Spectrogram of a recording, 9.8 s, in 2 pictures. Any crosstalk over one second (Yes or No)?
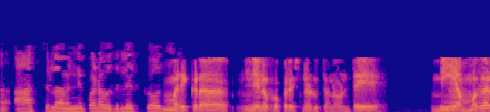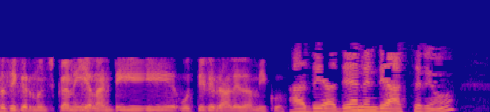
No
